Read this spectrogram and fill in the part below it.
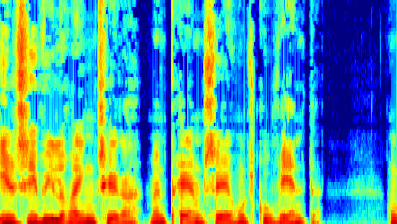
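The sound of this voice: The background stays quiet. The voice is an unforced reading voice.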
